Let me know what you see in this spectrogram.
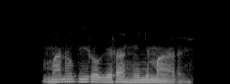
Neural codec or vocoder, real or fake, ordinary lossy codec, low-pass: none; real; Opus, 16 kbps; 7.2 kHz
